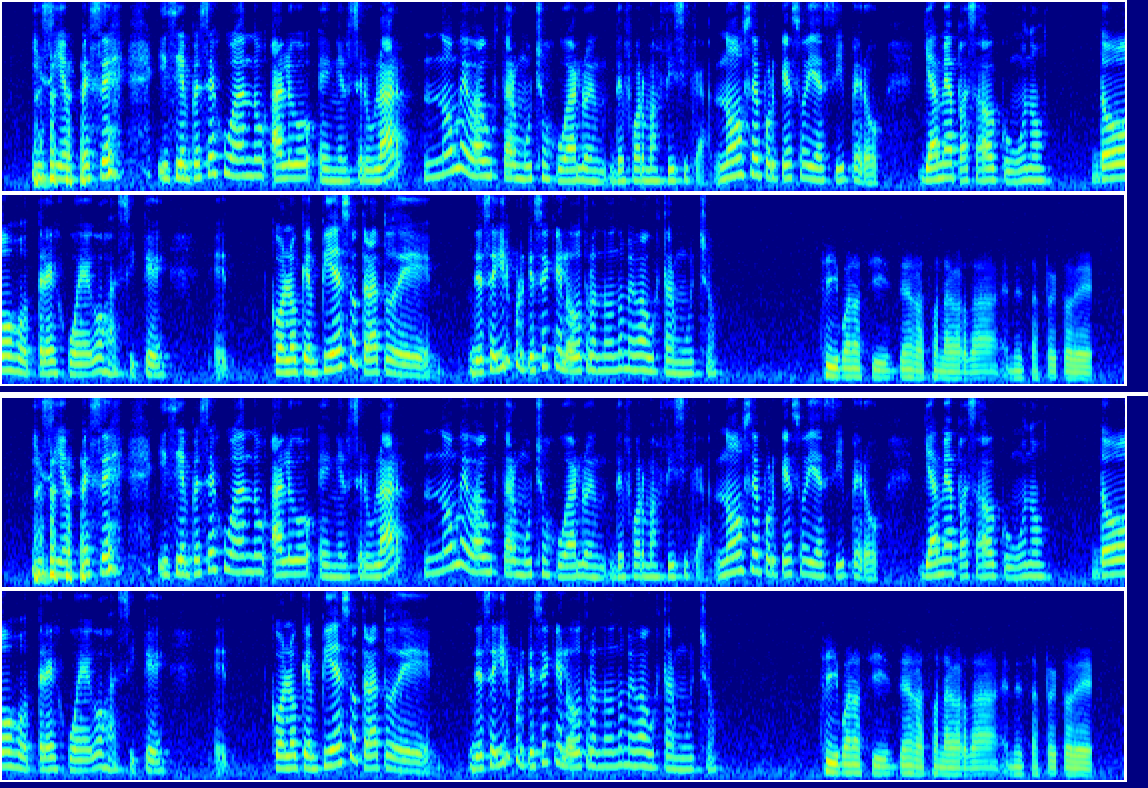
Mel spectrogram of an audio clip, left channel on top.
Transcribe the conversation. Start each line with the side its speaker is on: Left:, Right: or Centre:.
Left: Y
Right: <laughs>
Left: si empecé, <laughs> y si empecé jugando algo en el celular, no me va a gustar mucho jugarlo en- de forma física. No sé por qué soy así, pero ya me ha pasado con unos dos o tres juegos, así que eh, con lo que empiezo trato de, de seguir porque sé que lo otro no, no me va a gustar mucho.
Right: Sí, bueno, sí, tienes razón, la verdad, en ese aspecto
